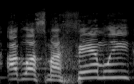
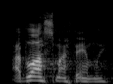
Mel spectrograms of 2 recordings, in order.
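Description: First: High, aggrieved protest; anguished accusation, re-enacted; angry at God. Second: Low, soft statement of loss; subdued and sorrowful; resigned. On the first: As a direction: throw it up at God, pitched high. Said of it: "I was so angry at God". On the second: Retold or imitated. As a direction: say it quietly, the fight gone. Resigned aftermath of the angry protest.

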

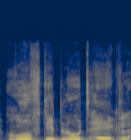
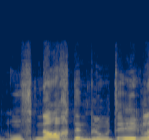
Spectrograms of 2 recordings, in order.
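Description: First: Imitating a king echoing through the hall; mock king's command. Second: Said in the usual way. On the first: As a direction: call it out like a king ordering his court. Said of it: "rief er so durch den Hall".

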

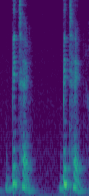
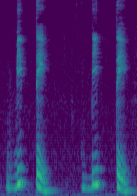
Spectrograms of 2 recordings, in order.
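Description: First: "Bitte" quick, short i, puffed t; German aspirated T. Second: "Bitte" slow as "bi-tê", unaspirated t; two even low syllables in "Bitte", no puff; Portuguese T. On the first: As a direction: let air burst out on the t of "Bitte". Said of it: "Agora em alemão". ("Bitte" alemão, com t soprado) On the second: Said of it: "Vou falar igual o português". ("Bitte" à portuguesa, sem sopro) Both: Shown as a demonstration.

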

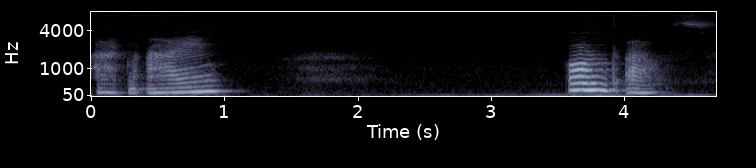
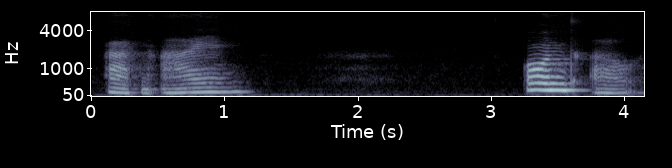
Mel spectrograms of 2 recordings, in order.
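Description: No difference in how they are said.

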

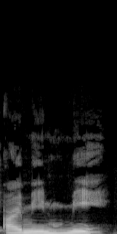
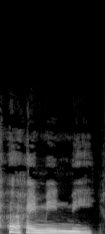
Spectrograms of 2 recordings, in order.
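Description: First: Said in the usual way. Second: Laughing. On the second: Real, not acted. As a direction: repeat it with a little laugh. Repeats the joke, laughing.

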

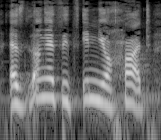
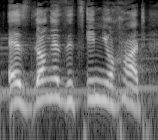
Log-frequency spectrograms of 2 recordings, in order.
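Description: Both takes have the same delivery.

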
